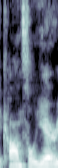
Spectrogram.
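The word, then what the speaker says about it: consigliere: that you like smile every time I say consiliary because you know I'm one of the few people who actually pronounce it right for you but U here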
